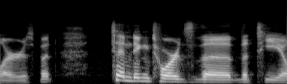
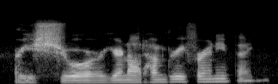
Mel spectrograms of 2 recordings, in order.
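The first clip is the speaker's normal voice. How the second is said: whispering. Voicing Laszlo leaning in close to a player character: whispering. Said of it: "leans in closer and whispers".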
